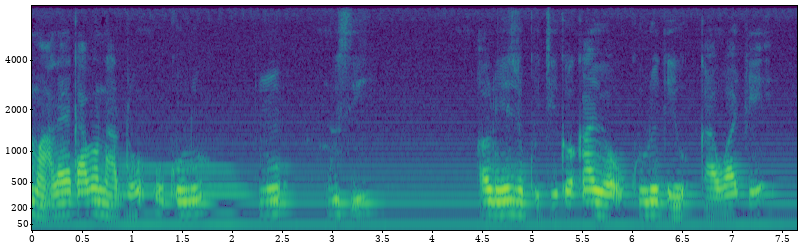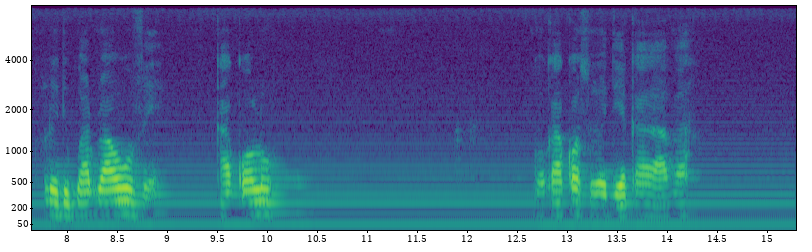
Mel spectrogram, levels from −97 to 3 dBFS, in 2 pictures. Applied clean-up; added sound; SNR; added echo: none; none; none; none.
